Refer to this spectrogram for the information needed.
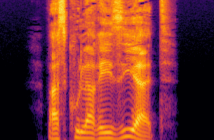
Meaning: vascularised / vascularized
- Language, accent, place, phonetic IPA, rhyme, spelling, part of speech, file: German, Germany, Berlin, [vaskulaːʁiˈziːɐ̯t], -iːɐ̯t, vaskularisiert, adjective, De-vaskularisiert.ogg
